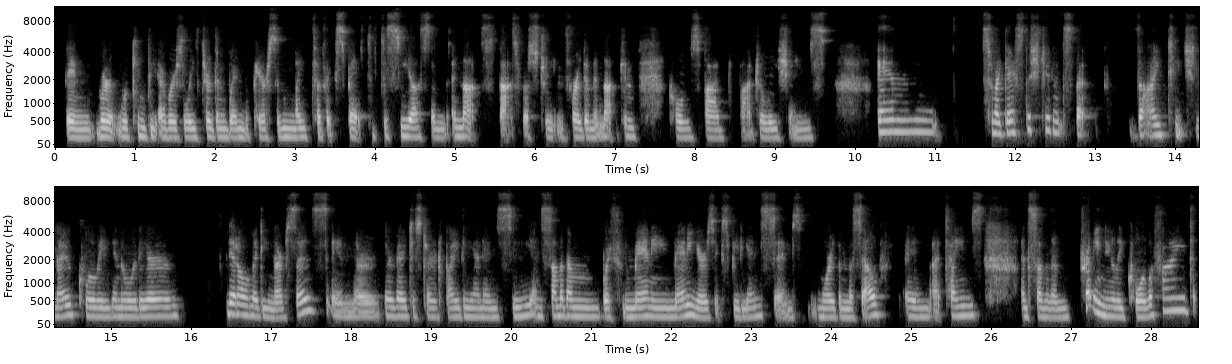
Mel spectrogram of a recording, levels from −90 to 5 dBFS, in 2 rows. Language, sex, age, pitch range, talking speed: English, female, 20-39, 165-195 Hz, 165 wpm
